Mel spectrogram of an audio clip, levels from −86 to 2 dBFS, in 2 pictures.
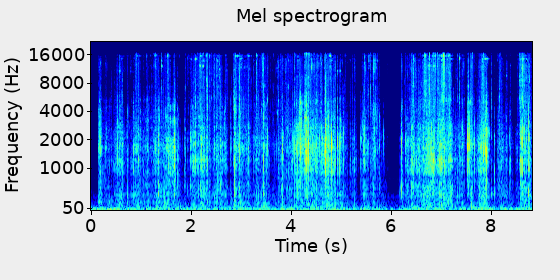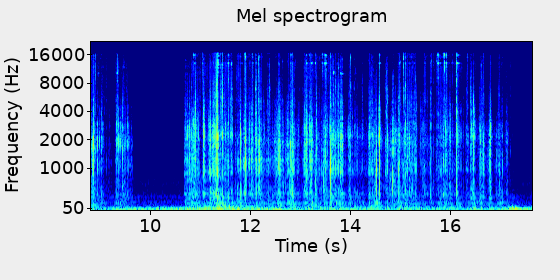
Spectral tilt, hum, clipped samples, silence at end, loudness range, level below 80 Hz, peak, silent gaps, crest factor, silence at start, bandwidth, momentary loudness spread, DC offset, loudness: -1 dB/octave; none; under 0.1%; 0.05 s; 7 LU; -50 dBFS; -6 dBFS; none; 32 dB; 0 s; 17 kHz; 16 LU; under 0.1%; -36 LUFS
